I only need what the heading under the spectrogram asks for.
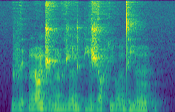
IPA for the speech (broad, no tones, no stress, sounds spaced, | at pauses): v ɪ ʔ n ɔ̃ d͡ʒ o v n ɔ̤ ʒ ĩ ʒ pʲ ɐ ʒ ɔ h i w n d ɪ j ũ ʔ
